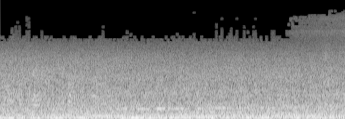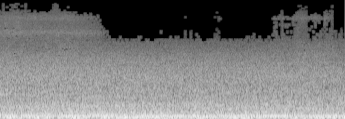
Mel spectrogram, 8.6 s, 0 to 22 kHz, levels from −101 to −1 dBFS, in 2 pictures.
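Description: A recording of sounds with no audible technical faults anywhere in the signal.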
